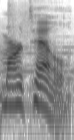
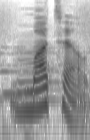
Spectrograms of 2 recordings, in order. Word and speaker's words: Mattel: Cam, it's not Martell. It's Mattel. There ain't no R in there.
